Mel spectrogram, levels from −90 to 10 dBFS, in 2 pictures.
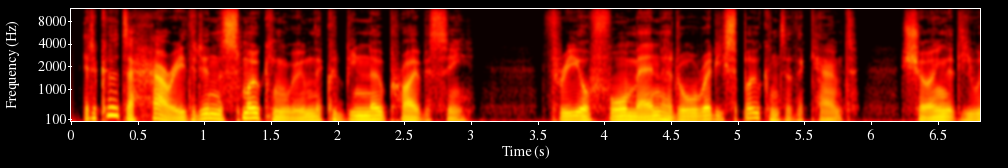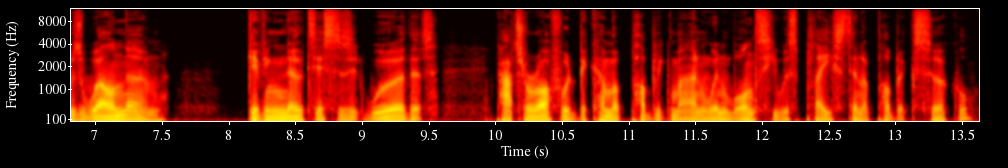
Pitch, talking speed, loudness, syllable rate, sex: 95 Hz, 225 wpm, -21 LUFS, 6.4 syllables/s, male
